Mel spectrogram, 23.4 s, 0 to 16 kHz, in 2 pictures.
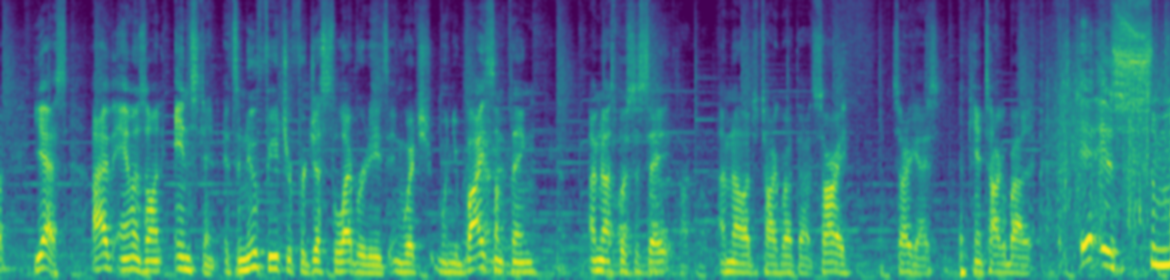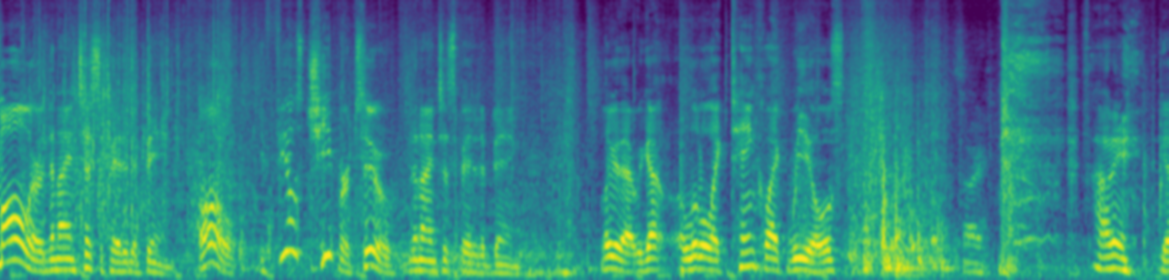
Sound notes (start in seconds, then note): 20.3 thump; 21.7 laugh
